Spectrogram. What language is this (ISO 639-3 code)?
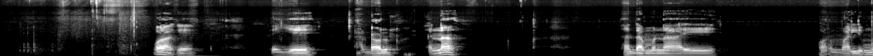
mas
